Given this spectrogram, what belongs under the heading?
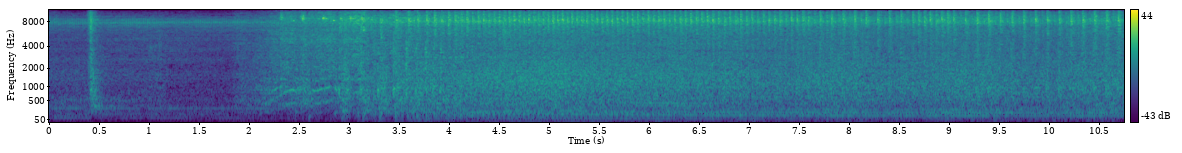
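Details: Rebuilt Briggs 17.5 HP engine repowering a Yard Machines lawn tractor, balancer counterweight links replaced: catches after a few seconds, then runs rough and lumpy with backfire pops; carburetor suspected, not confirmed.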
